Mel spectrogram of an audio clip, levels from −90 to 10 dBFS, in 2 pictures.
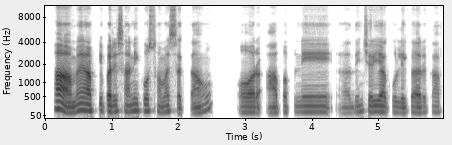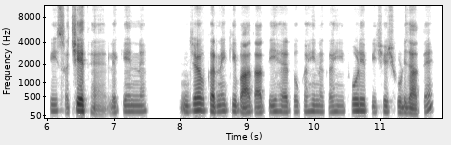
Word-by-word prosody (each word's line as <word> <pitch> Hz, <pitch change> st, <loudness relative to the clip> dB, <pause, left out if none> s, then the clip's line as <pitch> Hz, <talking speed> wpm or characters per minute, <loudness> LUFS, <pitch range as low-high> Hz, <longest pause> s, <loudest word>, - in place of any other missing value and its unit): हाँ 150 Hz, -11 st, +11 dB
मैं 150 Hz, +7 st, +2 dB
आपकी 150 Hz, 0 st, +6 dB
परेशानी 140 Hz, +1 st, +2 dB
को 145 Hz, -1 st, -3 dB
समझ 130 Hz, -3 st, -4 dB
सकता -, -, -5 dB
हूँ -, -, -4 dB, 0.5 s
और 120 Hz, 0 st, +2 dB
आप 110 Hz, +2 st, -4 dB
अपने 125 Hz, 0 st, -7 dB, 0.5 s
अ, 110 Hz, 0 st, -13 dB
दिनचर्या 130 Hz, +2 st, -2 dB
को 120 Hz, +1 st, -12 dB
लेकर 115 Hz, +1 st, -4 dB
काफ़ी 140 Hz, +4 st, -11 dB
सचेत 145 Hz, -2 st, +5 dB
हैं 85 Hz, -6 st, -14 dB
लेकिन 135 Hz, +3 st, -9 dB, 0.7 s
जब 155 Hz, 0 st, +3 dB
करने 135 Hz, +1 st, 0 dB
की 140 Hz, -1 st, -7 dB
बात 110 Hz, -3 st, 0 dB
आती 120 Hz, +4 st, -3 dB
है 125 Hz, -2 st, -6 dB
तो 130 Hz, 0 st, -15 dB
कहीं 135 Hz, +2 st, -11 dB
न 130 Hz, -, -11 dB
कहीं 130 Hz, +1 st, -12 dB
थोड़े 150 Hz, -1 st, -1 dB
पीछे 120 Hz, +1 st, -10 dB
छूट 120 Hz, -2 st, -9 dB
जाते 95 Hz, -4 st, -3 dB
हैं। -, -, -7 dB
130 Hz, 170 wpm, -23 LUFS, 120-145 Hz, 0.7 s, हाँ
